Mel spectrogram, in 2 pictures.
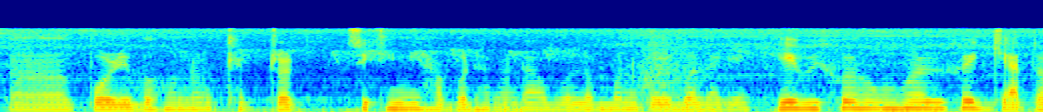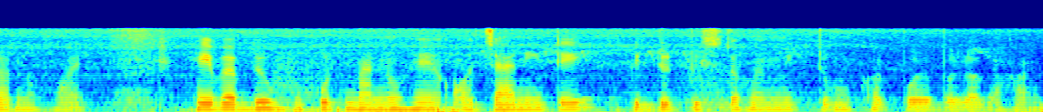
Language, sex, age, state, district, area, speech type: Assamese, female, 30-45, Assam, Morigaon, rural, spontaneous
